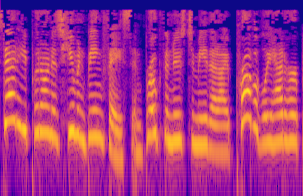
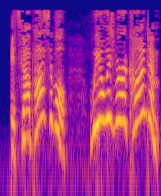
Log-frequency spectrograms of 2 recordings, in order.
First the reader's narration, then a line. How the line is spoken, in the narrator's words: yelled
